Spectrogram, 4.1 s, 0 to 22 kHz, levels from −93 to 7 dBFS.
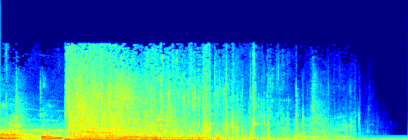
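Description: From the first moment to the end, a steady low tone at 50 Hz runs under the sound. This is mains hum, where power-line current leaks into the signal path through a ground loop or a nearby transformer. It sits only about 15 dB below the wanted audio, so it is plainly audible as a constant drone. On a spectrogram it shows as an unbroken horizontal line at 50 Hz. On the waveform, quiet stretches show a regular 20 ms ripple.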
